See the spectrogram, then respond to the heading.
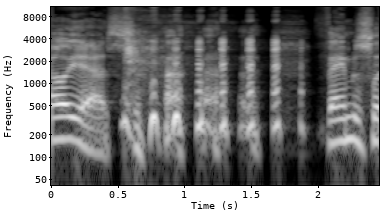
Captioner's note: both chuckling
